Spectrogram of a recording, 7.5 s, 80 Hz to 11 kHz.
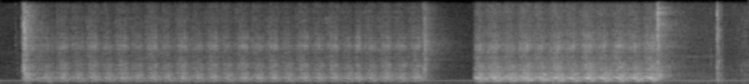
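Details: Barn-find Mk2 VW Golf GTI that sat 20 years, its destroyed engine swapped for another original 8-valve GTI engine; fuel pump replaced, leak found. Fast cranking at about three beats a second with two uneven bursts that stumble and catch poorly but never settle: a janky, reluctant start.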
